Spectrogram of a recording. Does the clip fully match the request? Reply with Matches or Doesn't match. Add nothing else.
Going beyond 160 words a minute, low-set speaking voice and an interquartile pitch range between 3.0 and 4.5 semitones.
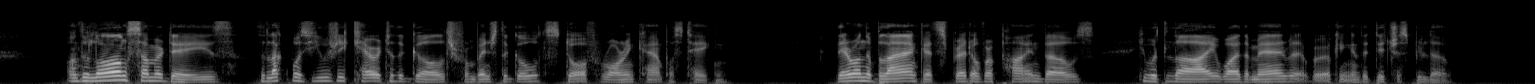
Matches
